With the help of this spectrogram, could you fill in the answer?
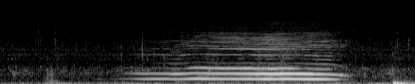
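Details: Underwater humpback whale song off Vava'u, Kingdom of Tonga, September 2015, described as cow-like mooing. One long, steady, deep harmonic moan swells and holds for about two seconds before fading, with faint water noise around it.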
